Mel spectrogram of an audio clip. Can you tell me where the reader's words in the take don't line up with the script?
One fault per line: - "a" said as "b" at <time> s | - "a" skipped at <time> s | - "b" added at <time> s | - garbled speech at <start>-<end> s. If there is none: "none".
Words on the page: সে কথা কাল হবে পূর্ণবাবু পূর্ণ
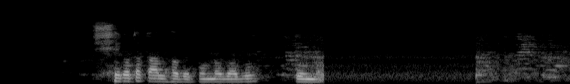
none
